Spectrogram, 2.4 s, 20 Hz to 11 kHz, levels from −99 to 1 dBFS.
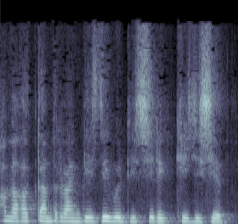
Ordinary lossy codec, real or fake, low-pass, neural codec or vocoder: MP3, 48 kbps; fake; 9.9 kHz; codec, 16 kHz in and 24 kHz out, 0.6 kbps, FocalCodec, streaming, 2048 codes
